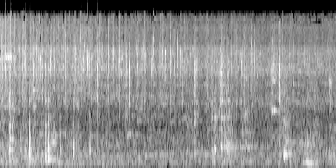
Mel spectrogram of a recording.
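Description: Sardines sautéing with bitter melon leaves in a pan, a steady close sizzle broken by scattered clinks and scrapes of stirring, with no voices.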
